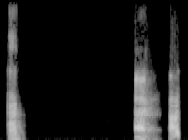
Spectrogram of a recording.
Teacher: Sudah terbukti ya bahwa syiddah ini hurufnya suaranya tertahan.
